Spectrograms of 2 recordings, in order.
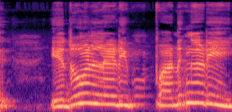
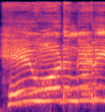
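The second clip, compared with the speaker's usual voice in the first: high, loud frightened call to flee; scared cry to run; 6 semitones higher, 3 dB louder than usual. Acted. Girl yelling at friends to flee the ghost, high and scared. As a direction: yell at friends to run in panic.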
